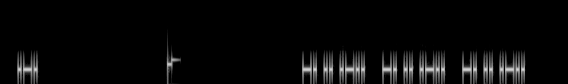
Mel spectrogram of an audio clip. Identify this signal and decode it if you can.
Morse code, heard as a keyed tone, about 44 wpm, 700 Hz. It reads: R NIL NIL NIL
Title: Abbreviations Repeated 3x - 45wpm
